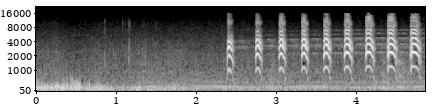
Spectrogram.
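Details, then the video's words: After a couple of seconds of low background rumble, a Southern lapwing breaks into a fast series of loud, harsh, ringing notes, around three to four per second, about ten in all. "Quero Quero Cantando"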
